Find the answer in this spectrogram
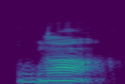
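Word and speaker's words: ಙ: This is nga. You have to pronounce it with your nose.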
